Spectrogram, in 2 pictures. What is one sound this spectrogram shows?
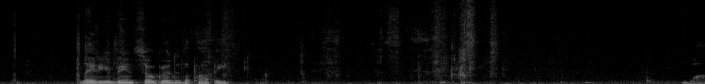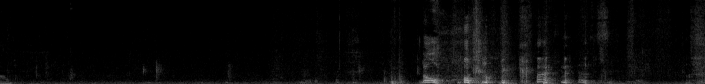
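A dog growls and snarls playfully up close.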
